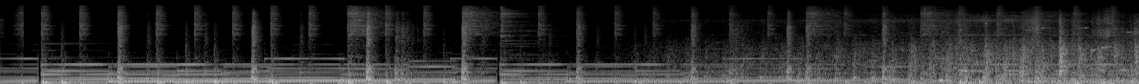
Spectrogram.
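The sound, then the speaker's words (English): Train wheels clicking on the rails: a loud, rhythmic clickety-clack of many sharp clicks over a continuous rolling rumble. “Hear that click of the rails? To a railroader, that's the same music as a hush in the theater to an actor before the footlights come up. The click of the wheels on the rails gets into your blood.”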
